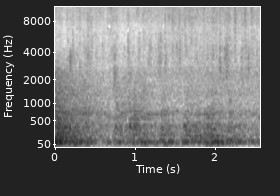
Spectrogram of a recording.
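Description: Rain pours down outside a window while a deep rumble of thunder rolls underneath, loud and continuous over a couple of seconds without any talking.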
